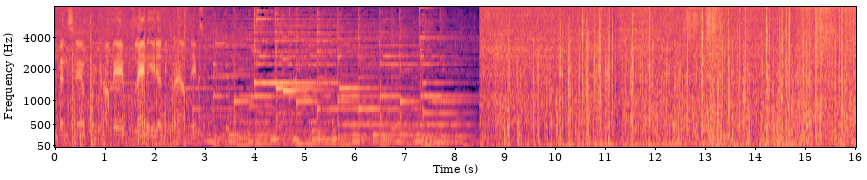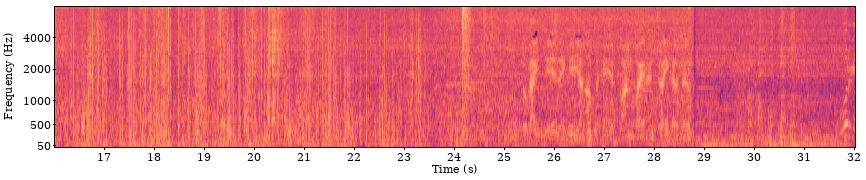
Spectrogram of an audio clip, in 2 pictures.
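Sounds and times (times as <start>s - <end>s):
train rumbling and rattling: 0.0s - 6.2s, 8.5s - 32.0s
wind on microphone: 8.5s - 27.2s.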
